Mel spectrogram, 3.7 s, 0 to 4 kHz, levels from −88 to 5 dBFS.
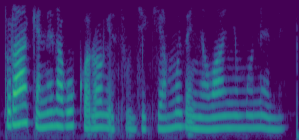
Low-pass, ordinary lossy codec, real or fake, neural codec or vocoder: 3.6 kHz; AAC, 32 kbps; real; none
